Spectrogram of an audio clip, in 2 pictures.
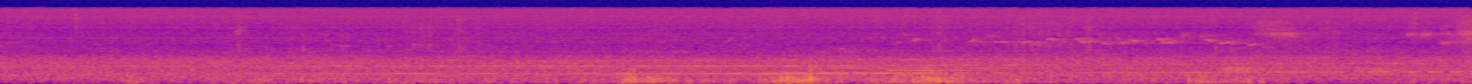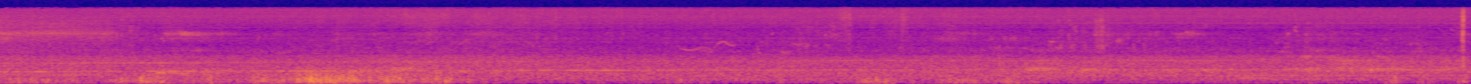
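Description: A distant train rumbles along the tracks with a steady, droning hum.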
